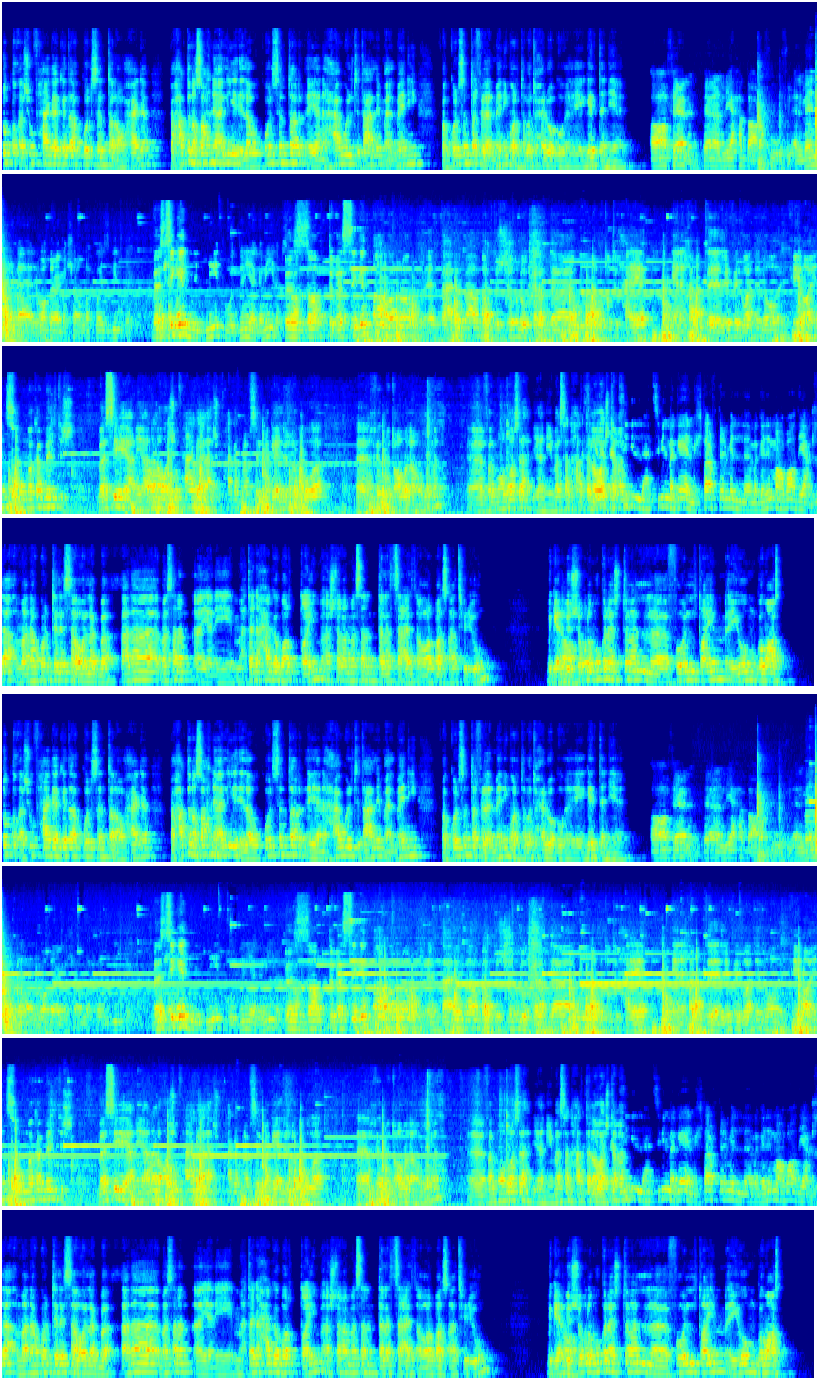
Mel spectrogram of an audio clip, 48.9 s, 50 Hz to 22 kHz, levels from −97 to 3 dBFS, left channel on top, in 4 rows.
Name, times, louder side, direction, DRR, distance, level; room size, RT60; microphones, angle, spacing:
voice 1, 0.0-2.2 2.5-6.4 6.7-9.3 14.5-15.0 16.5-31.0 31.4-33.8 36.6-43.9 44.8-48.3, equal, 20° left, 0.7 m, -37 dB
voice 2, 9.7-14.2 14.5-16.7 21.0-21.3 26.6-27.0 33.1-36.6 45.0-45.3, left 3 dB, 65° left, 0.4 m, -41 dB
sound 1, 10.3-10.7 11.3-14.5 15.4-15.5, right 2 dB, 65° right, 0.7 m, -39 dB
sound 2, 12.0-31.1, right 10 dB, 40° right, 0.3 m, -43 dB
sound 3, 17.5-21.3 21.6-22.8 23.2-24.8 25.1-25.7 26.0-32.3, right 1 dB, 90° right, 1.1 m, -37 dB
2.6 x 2.2 x 2.4 m
head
